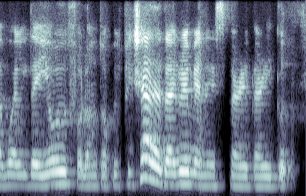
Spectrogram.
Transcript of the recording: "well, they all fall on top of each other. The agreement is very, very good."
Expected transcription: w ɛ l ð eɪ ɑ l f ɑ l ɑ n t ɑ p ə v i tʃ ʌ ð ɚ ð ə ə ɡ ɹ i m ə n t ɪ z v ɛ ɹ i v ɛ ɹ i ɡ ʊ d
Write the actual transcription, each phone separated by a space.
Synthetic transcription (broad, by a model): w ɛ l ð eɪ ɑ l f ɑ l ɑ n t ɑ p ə p i tʃ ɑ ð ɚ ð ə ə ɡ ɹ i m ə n ɪ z v ɛ ɹ i v ɛ ɹ i ɡ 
